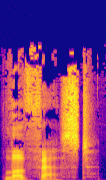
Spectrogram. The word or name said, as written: lovefest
